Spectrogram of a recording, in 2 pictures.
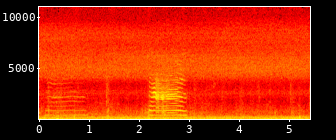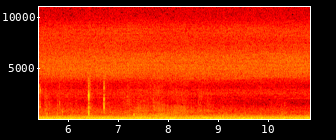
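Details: A tabby cat lying on a bench while a person pets it, giving two short, clear meows in the first three seconds, the second slightly wavering, followed by quiet outdoor background with faint clicks.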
